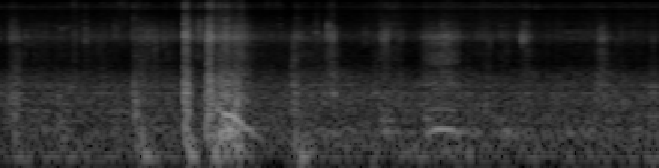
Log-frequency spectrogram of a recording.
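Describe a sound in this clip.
A metal ladder clanks as someone climbs it.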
